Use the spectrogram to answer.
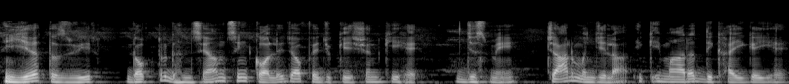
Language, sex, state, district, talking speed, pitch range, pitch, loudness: Hindi, male, Uttar Pradesh, Varanasi, 135 wpm, 105-120 Hz, 115 Hz, -23 LUFS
